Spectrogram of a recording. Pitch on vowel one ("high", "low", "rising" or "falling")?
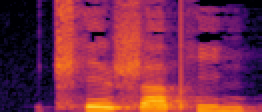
falling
